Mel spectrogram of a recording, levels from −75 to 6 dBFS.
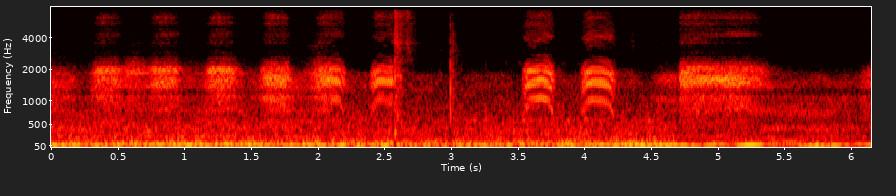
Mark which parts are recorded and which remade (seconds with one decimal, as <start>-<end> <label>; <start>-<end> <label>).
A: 0.0-2.1 remade; 2.1-4.5 recorded; 4.5-6.2 remade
